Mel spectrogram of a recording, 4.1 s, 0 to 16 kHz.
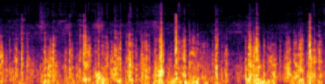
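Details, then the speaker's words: Polytron Fox R electric motorcycle at 10,000 km on a very rocky, uneven road; irregular body rattle bursts with each bump over wind rush, no motor tone. Low motor vibration but loose body; the number-plate bracket was earlier found to be a rattle source. "Bagaimana suara Getaran dari si motor Polytron Fox a walaupun di awal gua bilang dia minim getaran itu adalah minim getaran mesin tapi getaran bodyi ini cukup"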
